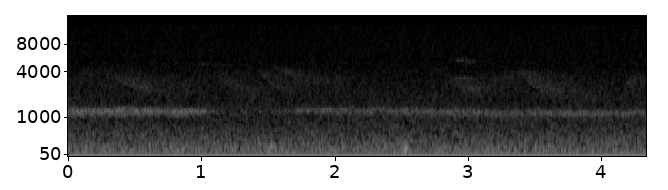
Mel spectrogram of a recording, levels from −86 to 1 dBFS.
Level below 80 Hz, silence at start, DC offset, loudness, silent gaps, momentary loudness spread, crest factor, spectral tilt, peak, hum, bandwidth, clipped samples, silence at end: -62 dBFS; 0 s; 0.2%; -55 LUFS; none; 2 LU; 16 dB; -5 dB/octave; -36 dBFS; none; 13 kHz; under 0.1%; 0 s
